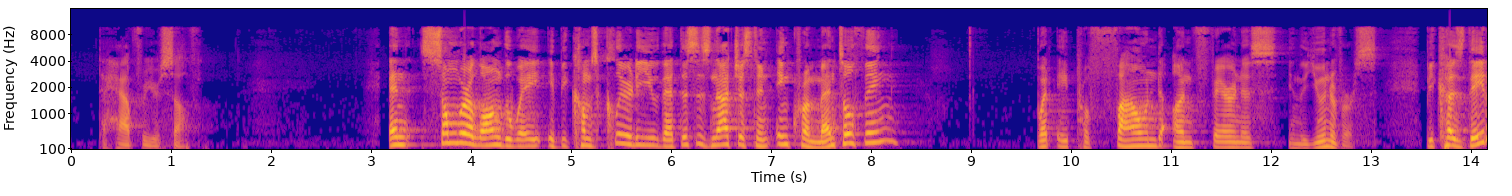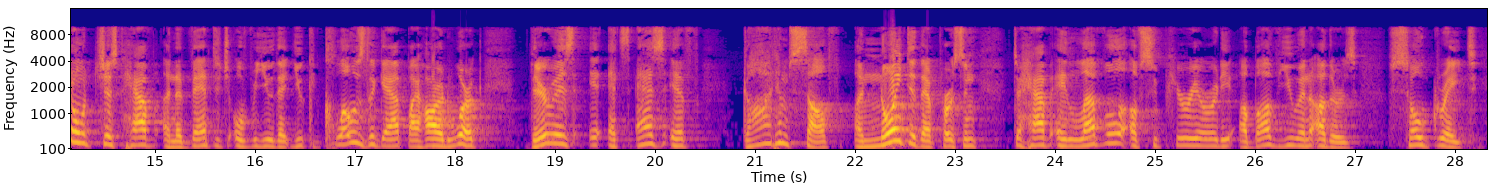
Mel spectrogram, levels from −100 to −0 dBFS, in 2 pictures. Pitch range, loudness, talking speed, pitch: 160-200 Hz, -18 LUFS, 145 wpm, 175 Hz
